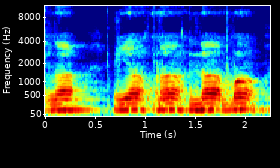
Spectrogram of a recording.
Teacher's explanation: जब इनको उच्चारण करेंगे तो नाक से हवा निकलती है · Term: नासिक व्यंजन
